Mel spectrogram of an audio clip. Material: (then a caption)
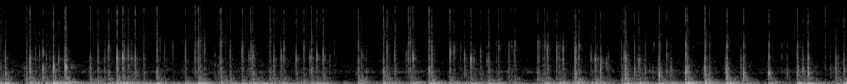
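Canvas. Fingernails tap rapidly and continuously on a small stretched canvas on a wooden frame, coated in thick acrylic paint and held in the hands. Each tap is a short, hollow, low thunk that dies away almost at once, and the taps run together into a dense, irregular patter for the whole clip.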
